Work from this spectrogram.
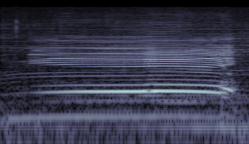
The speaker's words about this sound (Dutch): Af en toe lopen Charlotte, Titien en Vivien binnen. De huiskoeien. Gevolgd door stier Arthur.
